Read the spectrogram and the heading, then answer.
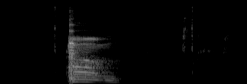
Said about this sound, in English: Have another Labatt, you bitch. Here we go, another sip.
